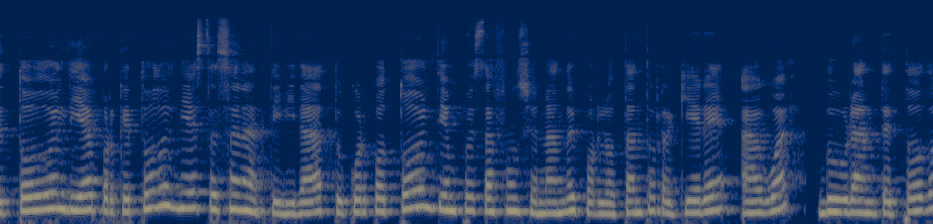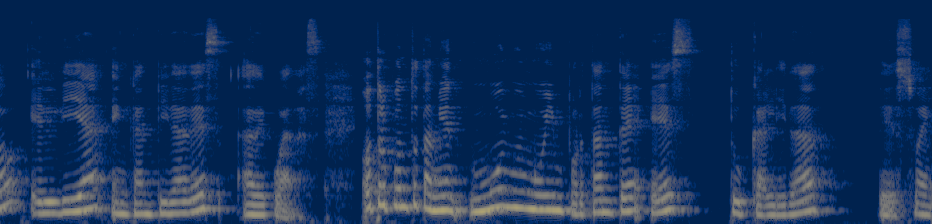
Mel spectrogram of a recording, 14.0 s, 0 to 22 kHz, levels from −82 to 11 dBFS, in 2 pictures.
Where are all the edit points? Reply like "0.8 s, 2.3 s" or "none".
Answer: 6.0 s, 9.7 s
